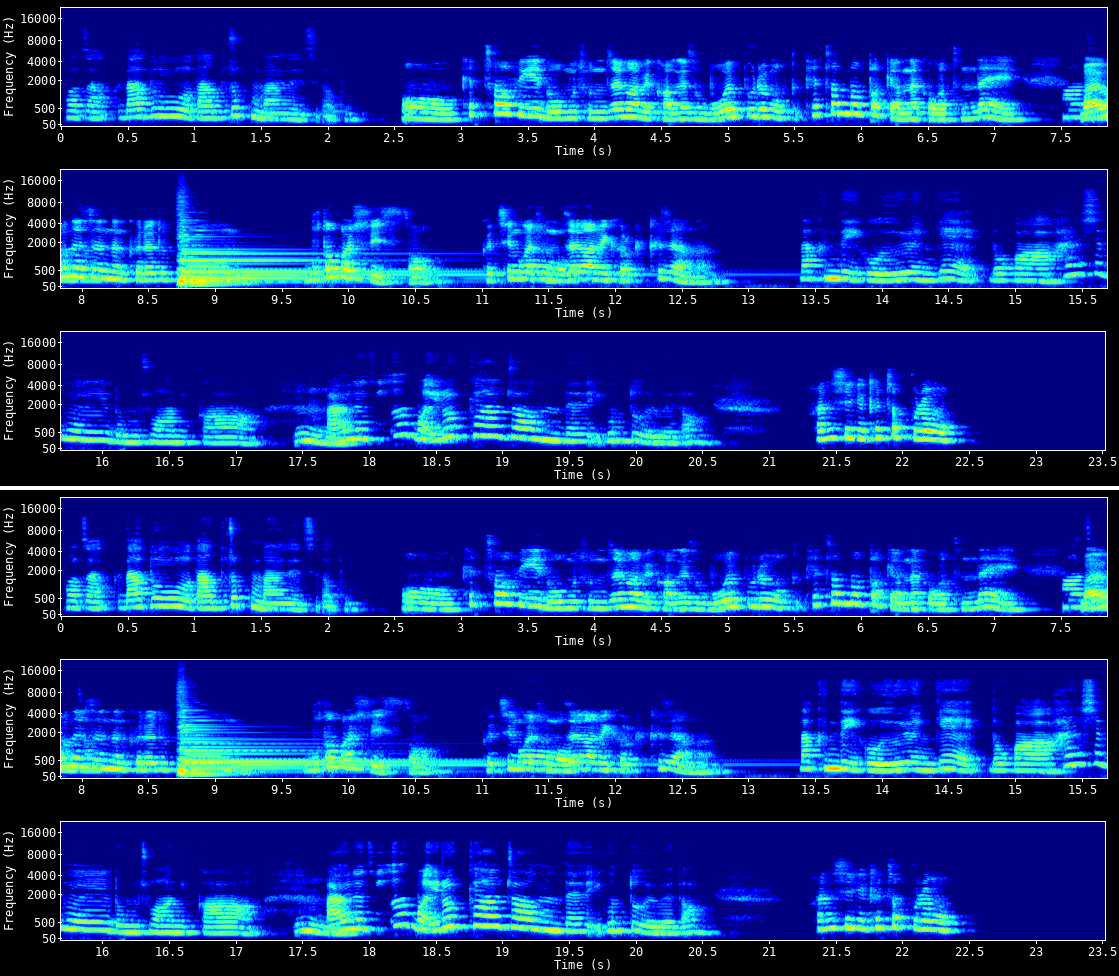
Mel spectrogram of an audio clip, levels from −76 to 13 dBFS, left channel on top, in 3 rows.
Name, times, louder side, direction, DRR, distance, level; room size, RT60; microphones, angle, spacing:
voice 1, 0.0-2.2 7.5-8.1 11.3-11.7 13.4-20.6, right 3 dB, 30° right, 0.4 m, -29 dB
voice 2, 2.5-9.3 9.7-10.7 11.0-12.8 15.2-15.3 17.4-17.9 20.1-20.3 20.6-21.0 21.3-22.3, left 2 dB, 70° left, 0.9 m, -27 dB
Acoustic guitar / Strum, 8.7-11.9, left 2 dB, 5° right, 1.2 m, -28 dB
3.6 x 2.3 x 2.8 m
head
